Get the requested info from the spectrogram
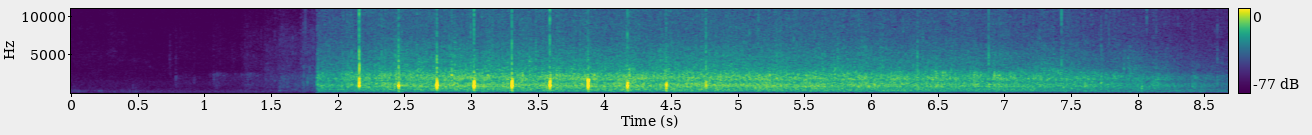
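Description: Audience applause breaking out about two seconds in and continuing, easing off near the end. For the first couple of seconds a few sharp, close claps stand out at about three a second.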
